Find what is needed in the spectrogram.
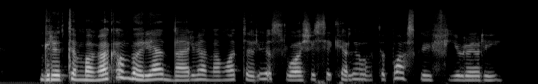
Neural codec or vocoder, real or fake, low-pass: codec, 44.1 kHz, 2.6 kbps, SNAC; fake; 14.4 kHz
